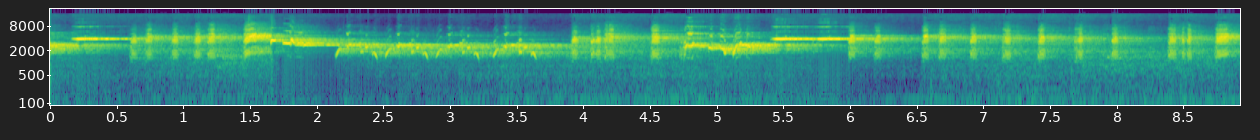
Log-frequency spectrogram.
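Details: Rapid, varied song from an Indonesian bulbul: a steady high whistle, then a string of quick falling slurs and bright chips, with brief gaps between bursts.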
